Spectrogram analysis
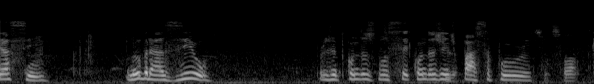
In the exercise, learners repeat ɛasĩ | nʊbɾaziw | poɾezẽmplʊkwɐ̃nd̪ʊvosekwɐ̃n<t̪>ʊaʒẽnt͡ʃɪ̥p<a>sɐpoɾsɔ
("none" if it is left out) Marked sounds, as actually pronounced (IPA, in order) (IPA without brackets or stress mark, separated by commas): d̪, a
